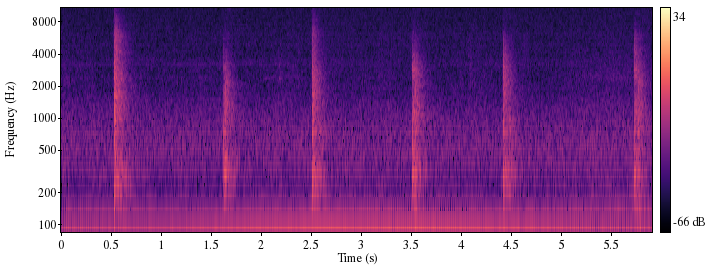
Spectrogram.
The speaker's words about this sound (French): Des pas dans le couloir.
